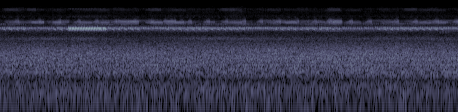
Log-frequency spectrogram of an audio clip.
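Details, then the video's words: Crickets chirping through the night. An even, high-pitched trill hums steadily under faint rhythmic pulses. One nearer insect adds a brief, louder buzzing trill about a second in, then fades back into the chorus. "Soothing Cricket Sounds"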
